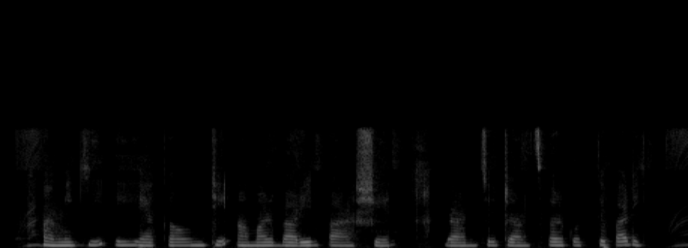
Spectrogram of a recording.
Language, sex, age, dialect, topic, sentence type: Bengali, female, 25-30, Northern/Varendri, banking, question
